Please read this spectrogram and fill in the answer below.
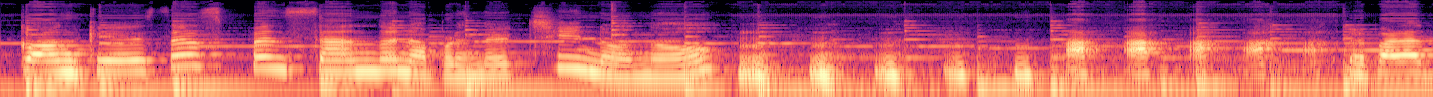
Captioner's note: evil laugh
